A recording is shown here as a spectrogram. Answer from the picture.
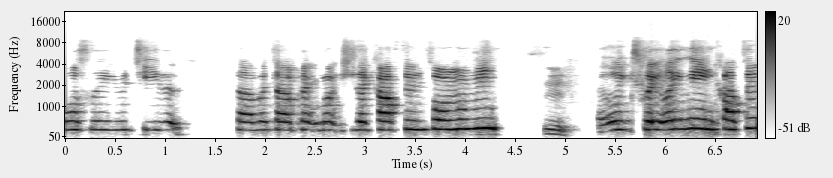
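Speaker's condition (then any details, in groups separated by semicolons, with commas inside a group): Cerebral palsy; premature birth, infant breathing stop, non-progressive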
